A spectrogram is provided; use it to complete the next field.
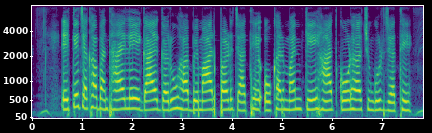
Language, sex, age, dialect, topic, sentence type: Chhattisgarhi, female, 18-24, Western/Budati/Khatahi, agriculture, statement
